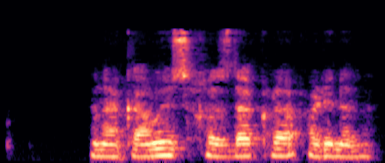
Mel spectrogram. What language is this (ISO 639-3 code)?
pus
